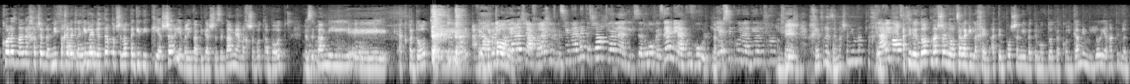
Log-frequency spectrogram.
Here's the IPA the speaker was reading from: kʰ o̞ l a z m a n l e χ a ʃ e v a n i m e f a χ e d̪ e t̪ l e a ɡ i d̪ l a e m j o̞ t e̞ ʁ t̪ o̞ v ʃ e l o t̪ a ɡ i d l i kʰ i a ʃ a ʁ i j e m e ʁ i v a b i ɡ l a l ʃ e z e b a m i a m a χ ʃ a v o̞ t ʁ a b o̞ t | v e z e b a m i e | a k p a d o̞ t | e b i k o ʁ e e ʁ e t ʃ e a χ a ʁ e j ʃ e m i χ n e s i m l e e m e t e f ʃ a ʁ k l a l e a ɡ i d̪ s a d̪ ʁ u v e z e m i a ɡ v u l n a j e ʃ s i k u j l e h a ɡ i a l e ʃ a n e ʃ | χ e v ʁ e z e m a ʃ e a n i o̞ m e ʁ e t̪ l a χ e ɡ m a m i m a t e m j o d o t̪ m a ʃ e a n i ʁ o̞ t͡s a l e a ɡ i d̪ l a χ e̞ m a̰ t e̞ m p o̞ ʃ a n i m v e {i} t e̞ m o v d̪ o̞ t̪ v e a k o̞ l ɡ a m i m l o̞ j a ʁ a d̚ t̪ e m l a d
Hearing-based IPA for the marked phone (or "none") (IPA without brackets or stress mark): a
